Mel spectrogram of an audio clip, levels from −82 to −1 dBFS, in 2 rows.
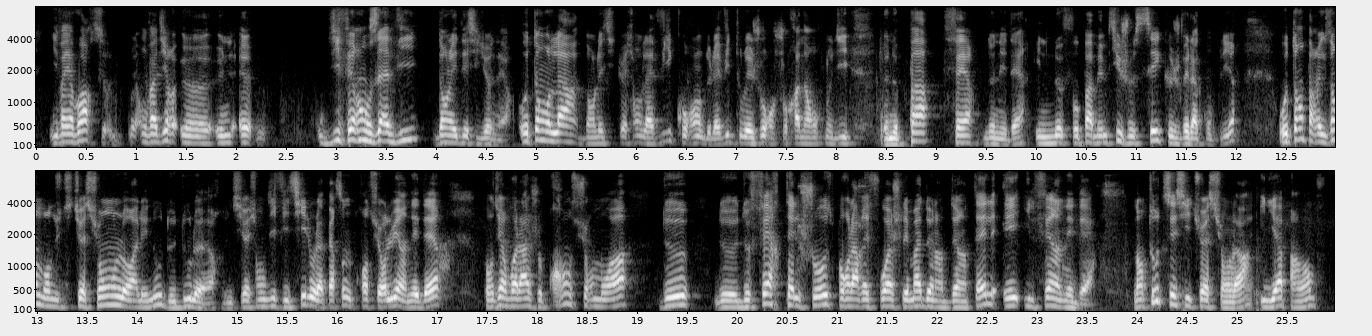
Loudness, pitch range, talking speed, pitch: -15 LUFS, 135-175 Hz, 245 wpm, 150 Hz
